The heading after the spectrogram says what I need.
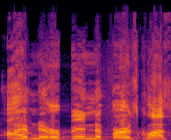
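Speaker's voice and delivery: ordinary talk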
